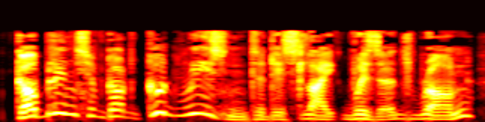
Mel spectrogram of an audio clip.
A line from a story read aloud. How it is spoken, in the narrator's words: said Hermione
